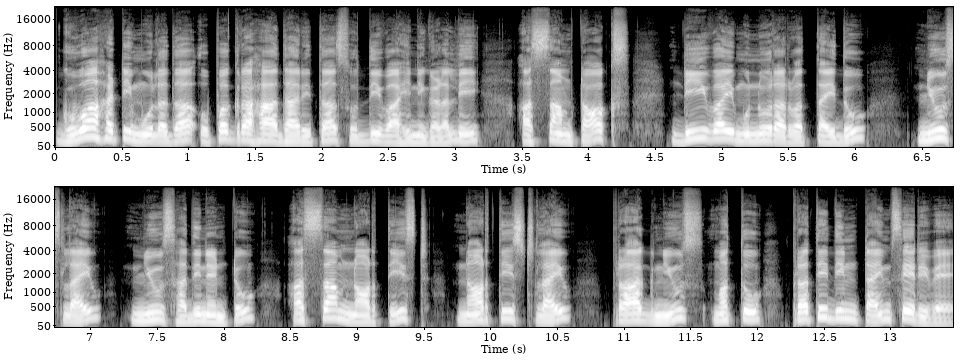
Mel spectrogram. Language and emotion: Kannada, neutral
